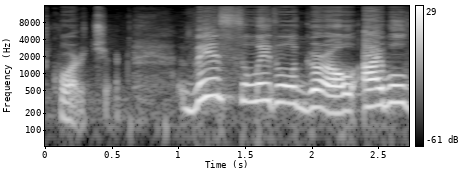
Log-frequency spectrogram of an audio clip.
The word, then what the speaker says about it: Korczak: Association, that is to practice pronouncing the word Janusz and then Korczak. Because whatever it is pronounced in this hemisphere, it's always wrong. So, so let's try it together. Janusz Korczak. Korczak.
